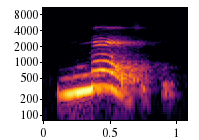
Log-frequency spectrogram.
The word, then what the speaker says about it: médico: Médico, médico, médico. Qual a sílaba mais forte? Ah, o mé, mé.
